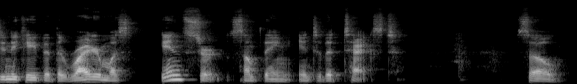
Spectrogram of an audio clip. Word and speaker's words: insert: look at your flashcard insert has two syllables in cert and the emphasis or stress is on the second syllable cert so we say insert insert it is a verb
